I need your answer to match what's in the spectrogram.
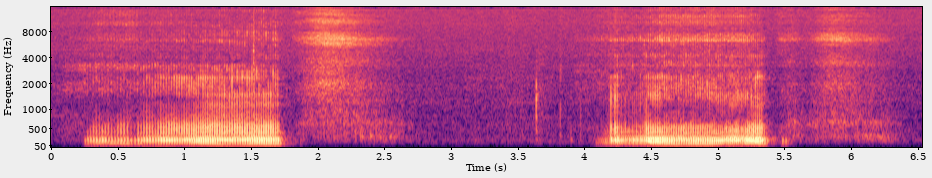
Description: Dog sitting for my sisters lovely boxer sox, she is soooo loud!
